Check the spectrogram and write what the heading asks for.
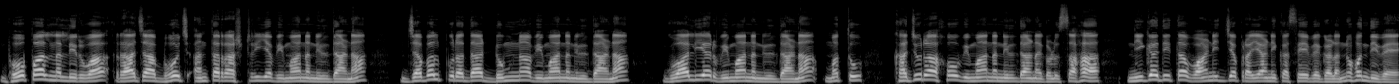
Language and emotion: Kannada, neutral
